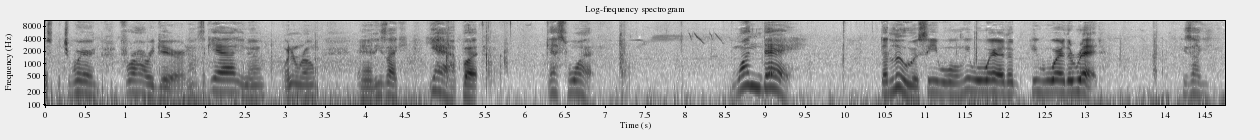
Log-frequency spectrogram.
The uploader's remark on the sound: This episode recorded on my walk through the park, so outside noise is included.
